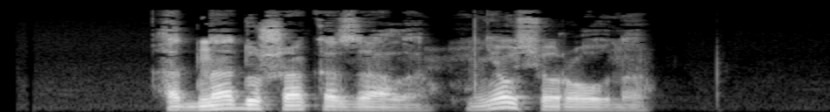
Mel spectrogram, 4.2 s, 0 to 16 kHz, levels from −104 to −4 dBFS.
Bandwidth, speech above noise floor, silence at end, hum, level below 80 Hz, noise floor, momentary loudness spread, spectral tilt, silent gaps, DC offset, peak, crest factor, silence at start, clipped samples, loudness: 11.5 kHz; 60 dB; 0.95 s; none; -52 dBFS; -79 dBFS; 15 LU; -6 dB/octave; none; under 0.1%; -2 dBFS; 18 dB; 0.8 s; under 0.1%; -19 LUFS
